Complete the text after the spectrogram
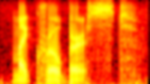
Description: (mīkrō-bûrst)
